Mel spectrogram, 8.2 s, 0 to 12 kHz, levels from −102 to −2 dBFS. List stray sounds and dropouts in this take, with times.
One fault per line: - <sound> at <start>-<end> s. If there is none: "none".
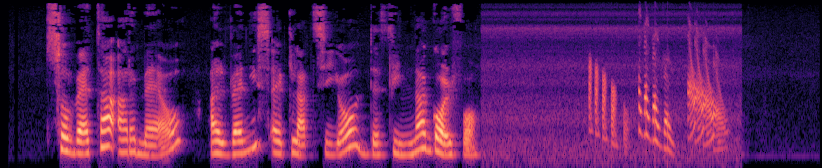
- chirp at 5.9-7.3 s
